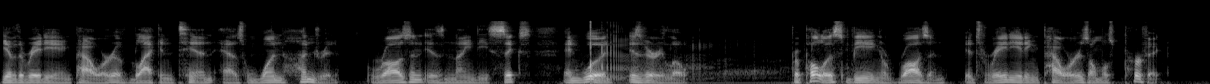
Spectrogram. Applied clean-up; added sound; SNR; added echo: none; Coin (dropping); 13 dB; none.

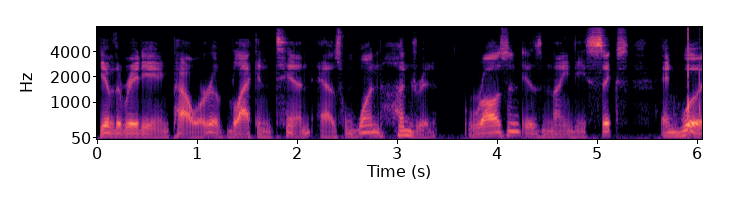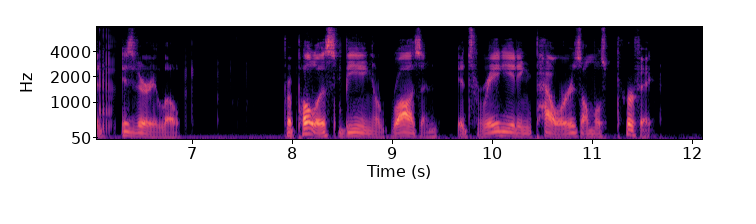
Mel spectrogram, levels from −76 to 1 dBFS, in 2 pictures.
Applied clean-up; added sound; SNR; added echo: neural diffusion model UNIVERSE++.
